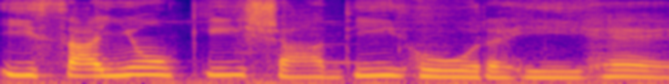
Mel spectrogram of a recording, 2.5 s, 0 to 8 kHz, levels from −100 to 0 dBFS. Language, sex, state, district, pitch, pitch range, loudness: Hindi, male, Uttar Pradesh, Hamirpur, 195 Hz, 175-220 Hz, -21 LUFS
